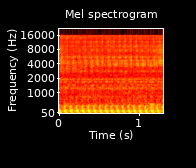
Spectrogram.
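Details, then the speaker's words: Small Chinese kids ATV single-cylinder, centrifugal clutch: quick even putt-putt about twelve beats a second, no stumbles; motor sounds strong, no carb adjustment needed — normal idle. "but the motor actually sounds really really strong right now I don't see any reason to make any adjustments"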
